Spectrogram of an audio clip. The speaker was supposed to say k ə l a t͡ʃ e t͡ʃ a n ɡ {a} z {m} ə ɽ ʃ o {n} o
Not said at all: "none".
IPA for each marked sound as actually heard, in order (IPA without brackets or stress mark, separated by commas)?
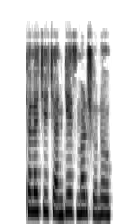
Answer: e, m, n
